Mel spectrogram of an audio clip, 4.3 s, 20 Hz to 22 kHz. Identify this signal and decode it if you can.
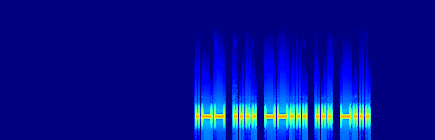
Morse code, heard as a keyed tone, about 38 wpm, 700 Hz. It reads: WH7SB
